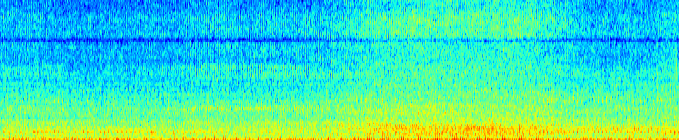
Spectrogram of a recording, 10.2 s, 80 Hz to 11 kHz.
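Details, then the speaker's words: Onan generator started after sitting 4-6 months: steady, even twin-cylinder chug at constant speed with no misses or knocks; running smoothly. "there unhook the the fuel pump first and then I'll shut it off but H is running pretty good"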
